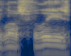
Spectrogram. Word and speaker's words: Los Feliz: Has the Los Feliz property sold? I don't think so. We're talking about the murder house in Los Feliz, which, if you pronounce it properly, be Los Feliz, but it isn't ever pronounced properly.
